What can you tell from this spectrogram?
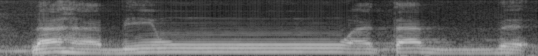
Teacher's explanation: Kemudian pada lahabin wa tabb, lahabin itu adalah hukum idgham bi gunnah, dibaca dengan meleburkan bin wa tabb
